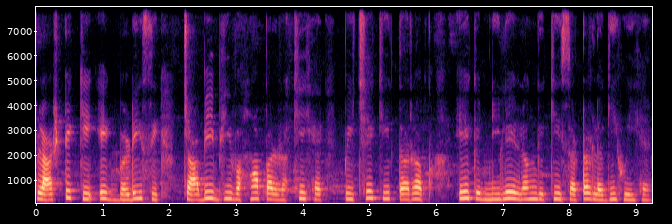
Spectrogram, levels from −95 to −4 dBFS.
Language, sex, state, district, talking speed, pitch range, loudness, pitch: Hindi, female, Uttarakhand, Tehri Garhwal, 145 wpm, 220-255 Hz, -21 LUFS, 235 Hz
